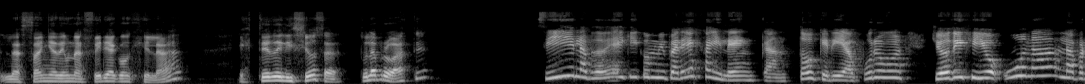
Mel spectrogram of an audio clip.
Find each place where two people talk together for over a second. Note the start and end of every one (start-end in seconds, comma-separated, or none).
none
